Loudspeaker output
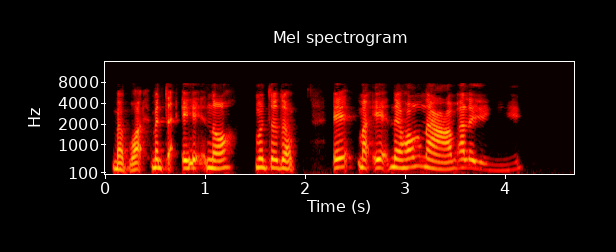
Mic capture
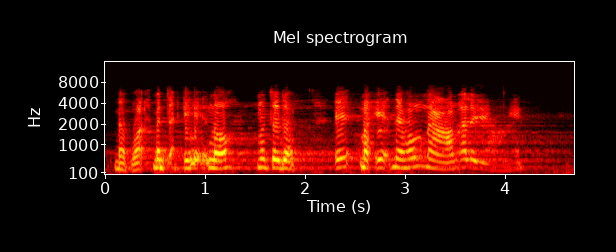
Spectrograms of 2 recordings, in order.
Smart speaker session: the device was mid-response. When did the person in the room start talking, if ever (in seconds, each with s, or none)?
none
